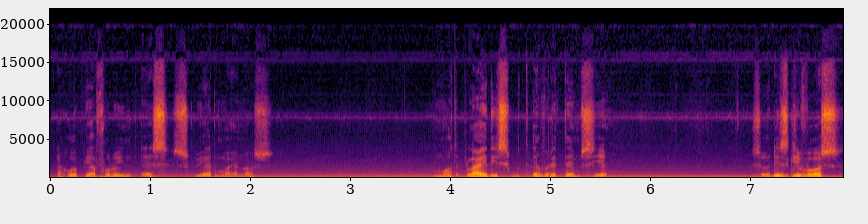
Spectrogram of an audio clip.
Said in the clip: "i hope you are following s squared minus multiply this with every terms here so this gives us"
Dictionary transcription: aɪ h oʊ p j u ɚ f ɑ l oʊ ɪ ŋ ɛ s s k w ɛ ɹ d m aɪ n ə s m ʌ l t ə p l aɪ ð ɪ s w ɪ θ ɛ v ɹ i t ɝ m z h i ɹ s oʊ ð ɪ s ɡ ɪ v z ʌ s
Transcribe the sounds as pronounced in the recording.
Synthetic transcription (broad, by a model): aɪ h oʊ p j u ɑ f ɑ l oʊ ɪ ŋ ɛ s s k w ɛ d m aɪ n ə s m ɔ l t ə p l aɪ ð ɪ s w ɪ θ ɛ v ɹ i t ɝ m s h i s oʊ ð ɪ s ɡ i v ɔ s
